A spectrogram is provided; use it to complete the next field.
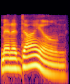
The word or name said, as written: menadione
